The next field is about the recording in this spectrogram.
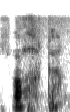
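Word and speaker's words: suxta: Entonces la pronunciación va a ser Sohta.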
